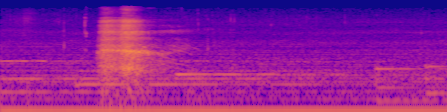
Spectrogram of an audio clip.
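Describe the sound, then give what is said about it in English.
A single deep inhale during a guided breathing exercise, brief and moderately loud over a steady, low tonal drone that continues throughout. “Gonna breathe in”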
